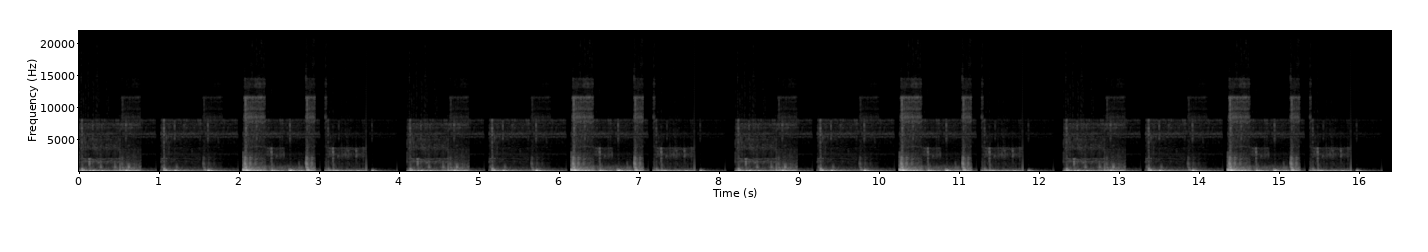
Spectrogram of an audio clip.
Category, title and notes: Instrument samples > Percussion
This 117bpm Drum Loop is good for composing Industrial/Electronic/Ambient songs or using as soundtrack to a sci-fi/suspense/horror indie game or short film.
Industrial, Loop, Loopable, Alien, Ambient, Samples, Drum, Underground, Weird, Packs, Soundtrack, Dark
